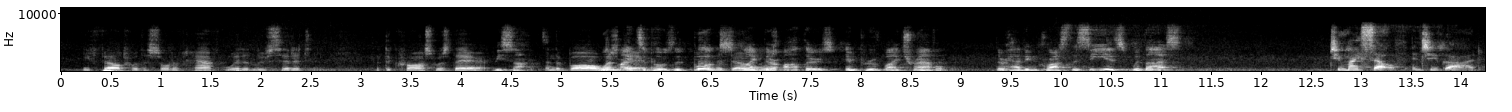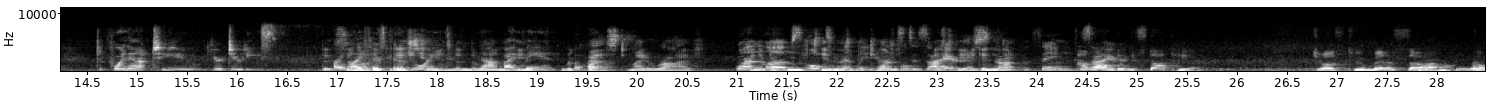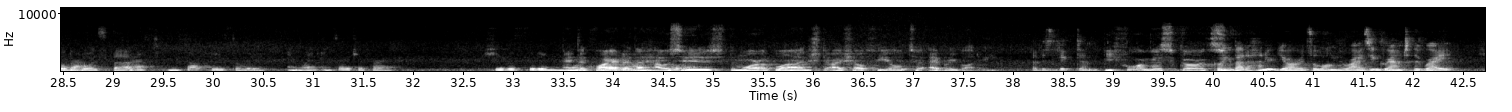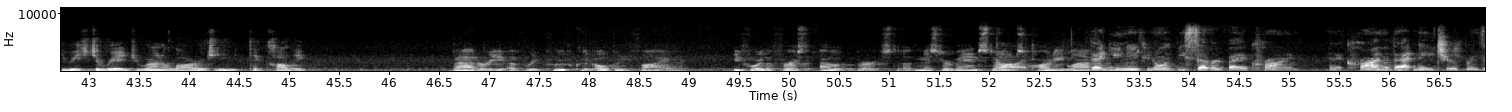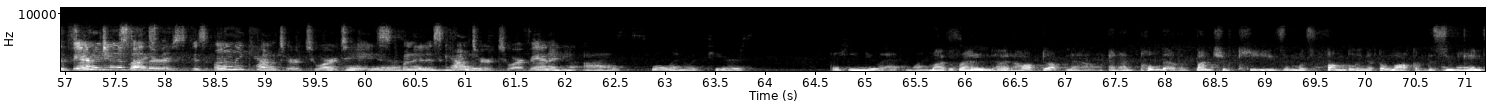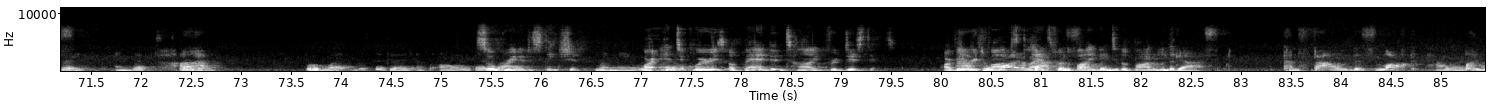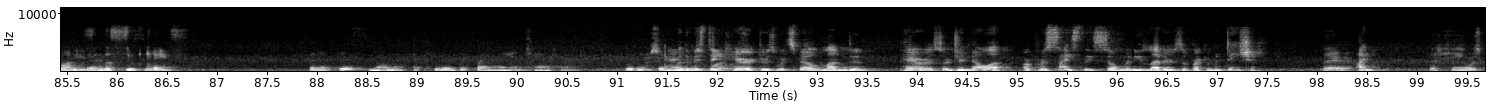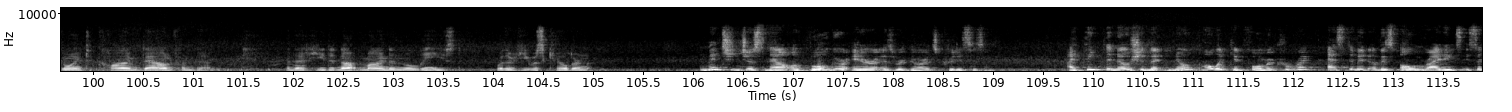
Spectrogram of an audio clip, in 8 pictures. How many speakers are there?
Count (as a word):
eight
